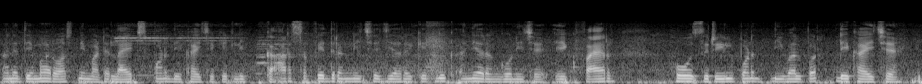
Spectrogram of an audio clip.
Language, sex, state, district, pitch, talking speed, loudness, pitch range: Gujarati, male, Gujarat, Valsad, 130 Hz, 175 wpm, -18 LUFS, 120-135 Hz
